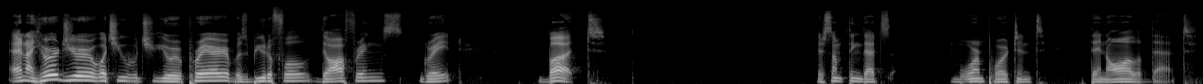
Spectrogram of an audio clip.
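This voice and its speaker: A man hosting a Bible study livestream, explaining casually in a conversational, halting way. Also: mid-range voice, no room sound, studio quality.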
